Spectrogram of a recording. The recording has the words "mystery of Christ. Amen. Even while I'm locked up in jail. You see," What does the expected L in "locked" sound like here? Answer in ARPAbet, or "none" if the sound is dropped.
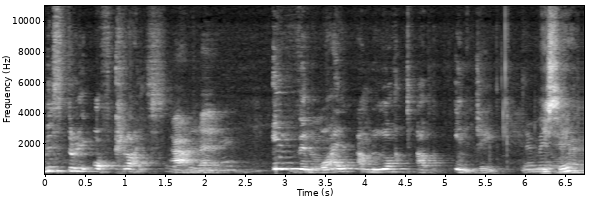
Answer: L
